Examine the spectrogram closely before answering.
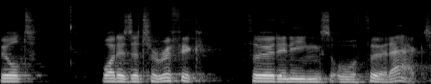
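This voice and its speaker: A man with a slight Australian accent speaks at a fairly slow pace in a dark, mellow tone. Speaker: insurance executive. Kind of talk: podcast interview. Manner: halting, with many repetitions.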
